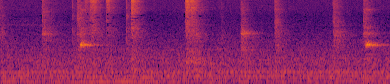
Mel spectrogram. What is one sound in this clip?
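An elevator chime beeps briefly on arrival.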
